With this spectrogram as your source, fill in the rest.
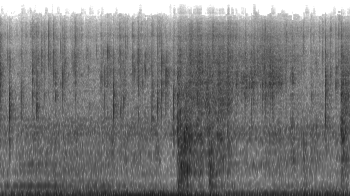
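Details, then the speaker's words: RV shower on hot after installing new Seaflow water pump: strong, steady gush with a low pump hum, good pressure barely turned on, a little air still purging; normal water flow. "this looks promising let's kick on the shower head good pressure and this thing is barely even turned on it's working a little bit of air out of the system right now that has to be expected"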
